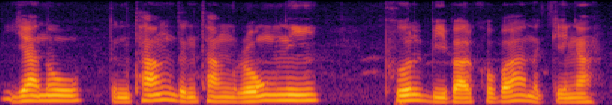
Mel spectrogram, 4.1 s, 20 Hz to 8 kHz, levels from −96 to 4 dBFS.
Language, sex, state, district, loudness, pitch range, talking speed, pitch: Garo, male, Meghalaya, West Garo Hills, -17 LUFS, 125-155 Hz, 105 wpm, 135 Hz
